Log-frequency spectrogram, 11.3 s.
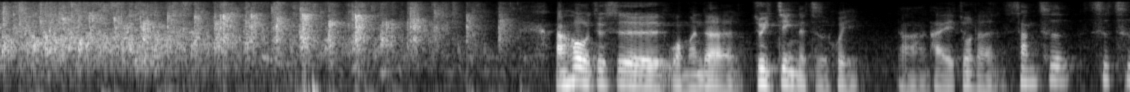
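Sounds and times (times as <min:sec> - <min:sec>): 
audience applause: 0:00.0 - 0:05.2
speech: 0:05.6 - 0:11.2.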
